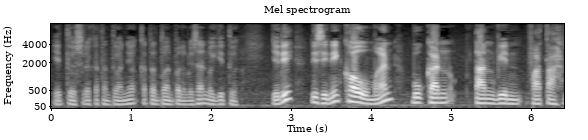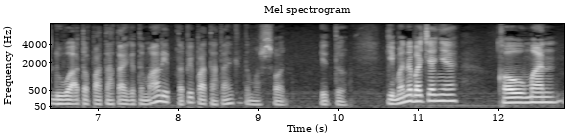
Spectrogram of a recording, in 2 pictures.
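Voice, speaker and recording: Man teaching recitation, drawn-out examples. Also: on the low side. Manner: asks questions then answers them himself, drawls out example words slowly. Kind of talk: tajwid lesson with question and answer.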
